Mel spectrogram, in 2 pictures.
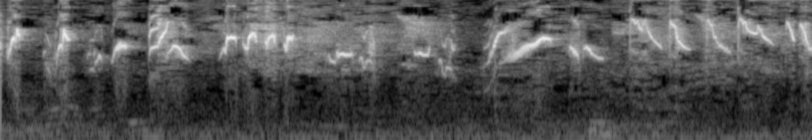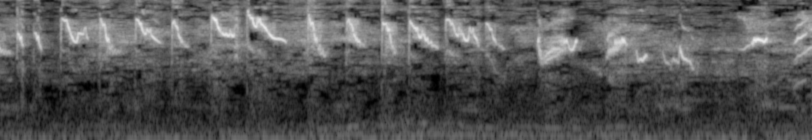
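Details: Energetic gacor isian song of an oriental white-eye: high sharp, upward-flicking notes tumbling in quick succession, forming a long continuous warbling chatter.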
